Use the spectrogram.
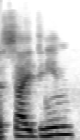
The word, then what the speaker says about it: saidin: where you know uh saidin i think is how it's pronounced and is that is that right yeah okay cool i'll take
